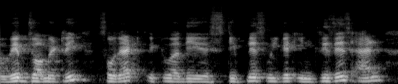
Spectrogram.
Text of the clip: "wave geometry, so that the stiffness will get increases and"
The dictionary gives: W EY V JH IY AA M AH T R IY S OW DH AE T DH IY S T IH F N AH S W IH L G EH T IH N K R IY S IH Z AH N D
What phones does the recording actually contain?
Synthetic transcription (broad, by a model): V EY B JH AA M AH T R IY S OW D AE T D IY S T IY P N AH S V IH L G EH T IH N K R IY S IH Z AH N D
